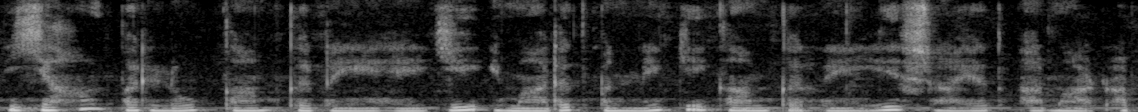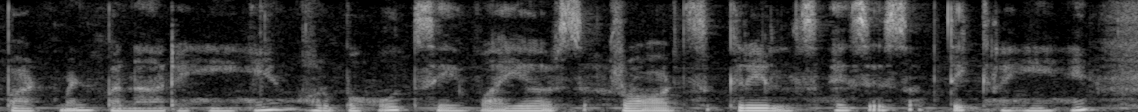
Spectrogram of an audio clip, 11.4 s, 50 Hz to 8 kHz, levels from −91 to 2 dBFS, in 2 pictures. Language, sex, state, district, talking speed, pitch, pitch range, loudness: Hindi, female, Uttar Pradesh, Hamirpur, 170 wpm, 175 Hz, 165-200 Hz, -29 LUFS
